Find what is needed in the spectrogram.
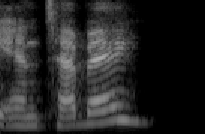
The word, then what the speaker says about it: Entebbe: Entebbe? – Yes.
